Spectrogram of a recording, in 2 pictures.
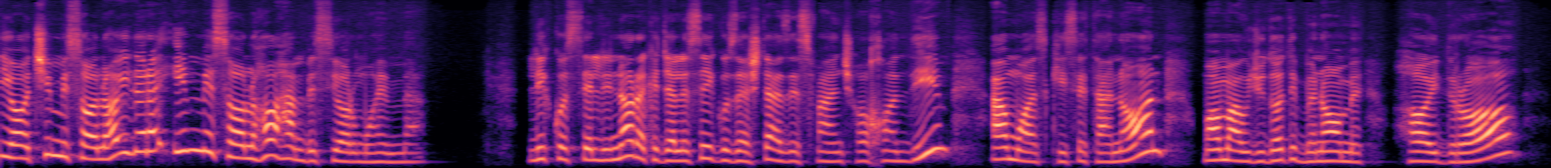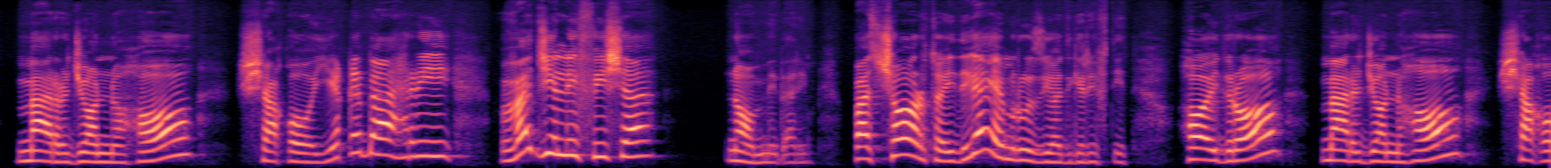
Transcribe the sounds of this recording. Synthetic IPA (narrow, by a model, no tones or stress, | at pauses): jɒt͡ʃʰimesɔːlhɒːid̪ɒɾæinmesɒːlɦɔːɦæmbesijɒːɾmohemːæ | likoselːinɔːɾɔked͡ʒælæsejeɡozæʃt̪eæzesfænd͡ʒhɔːxɔːnd̪im | æmːɔːæzkʰiːset̪ʰænɒn | mɔːmæwd͡ʒuːd̪ɒːt̪ʰibenɔːme | hɒjd̪ɾɔ | mæɾd͡ʒɔnhɔː | ʃæɣɔːjeqebæhɾiː | væd͡ʒelifiʃæ | nɒːmːiːbæɾiːm | pæst͡ʃʰɒːɾt̪ʰɒːid̪iɡæemɾuːzjɒːd̪ɡeɾeft̪iːd̪̥̚ | hɒːjd̪ɾɔ | mæɾd͡ʒɔnɦɔː | ʃæ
